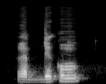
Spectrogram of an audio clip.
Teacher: ربکم را موٹا پڑھا جائے گا. ربکم میم کا یہ آپ کا اخفاء نہیں, یہ آپ کا ادغام. میم کا ادغام حرف میم ساکن کا ادغام شفوی.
